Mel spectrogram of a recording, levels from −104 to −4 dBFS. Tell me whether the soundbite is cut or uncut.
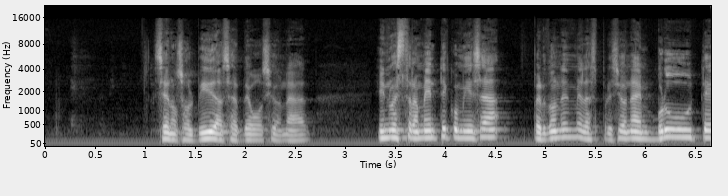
uncut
